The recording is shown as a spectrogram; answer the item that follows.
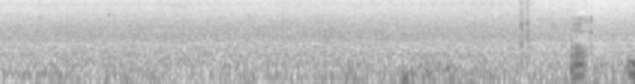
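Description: Big River in flood rushing past a bridge and a half-submerged tree: a steady, even hiss of fast-moving water.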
